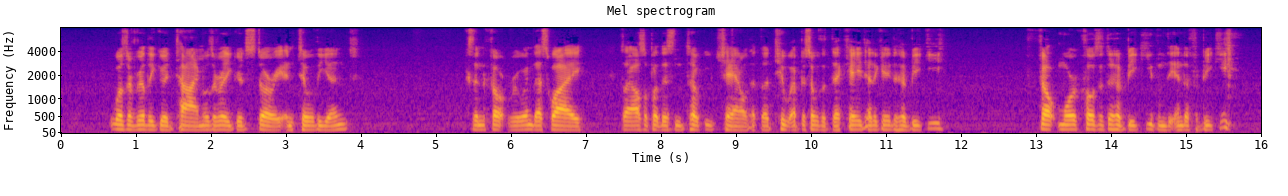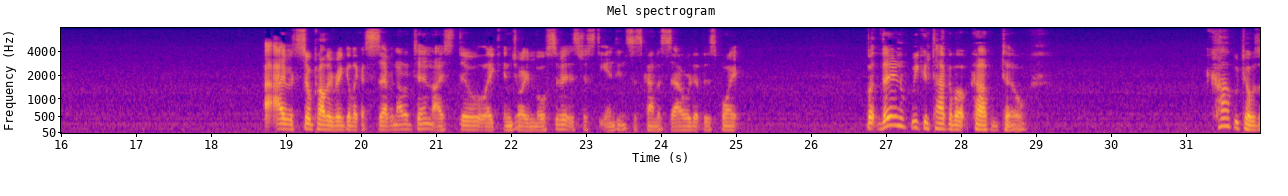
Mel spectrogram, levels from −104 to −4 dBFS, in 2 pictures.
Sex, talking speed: male, 165 wpm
